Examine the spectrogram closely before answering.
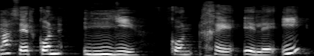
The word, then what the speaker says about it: gli: hacer con gli, con G-L-I, que este sonido de aquí se pronuncia gli.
